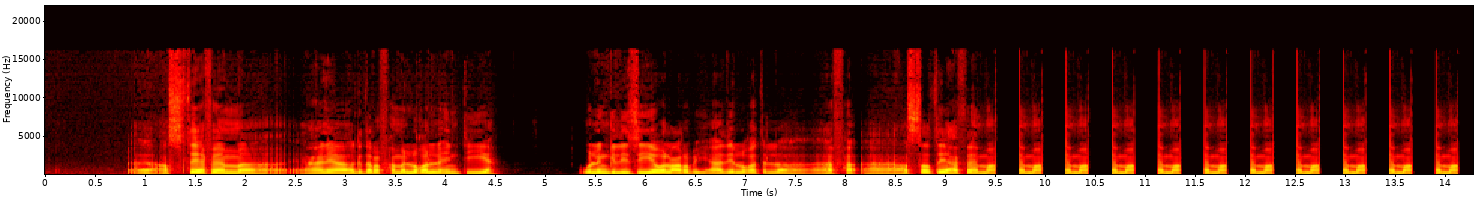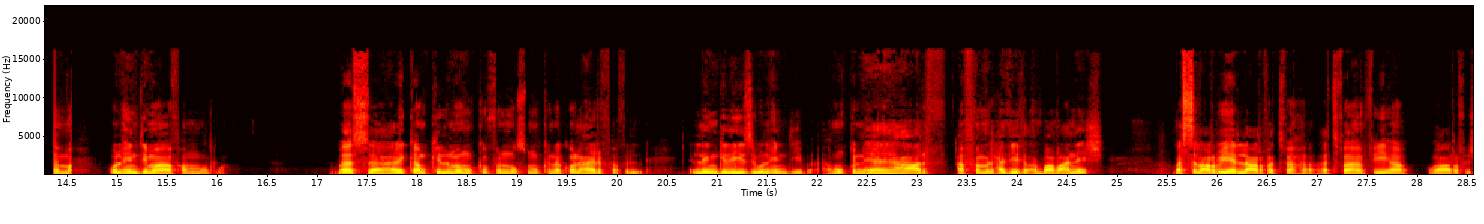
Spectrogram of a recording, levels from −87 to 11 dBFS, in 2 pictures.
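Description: A stalled player or stream is the likely cause of the stutter with silent gaps from 9.51 to 14.55 s. A 219 ms fragment of speech replays eleven times, each followed by 243 ms of digital silence, pulsing every 463 ms, before "والهندي ما أفهمه مرة" resumes.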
